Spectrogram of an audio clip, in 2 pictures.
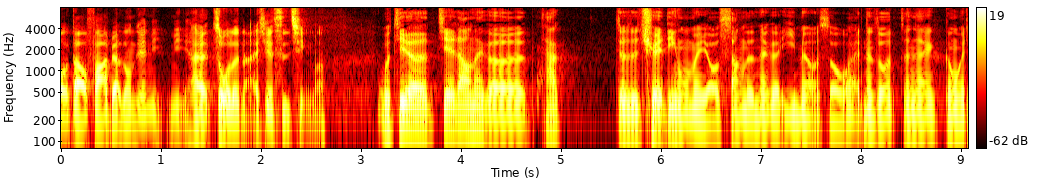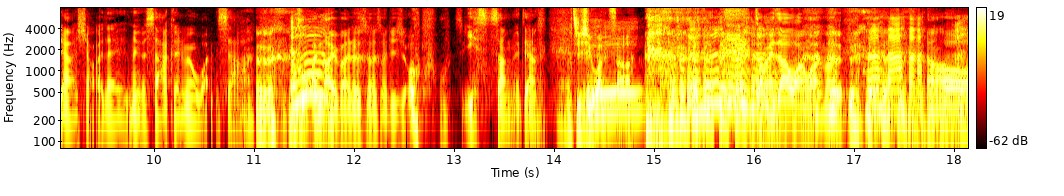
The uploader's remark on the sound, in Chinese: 今天這一集再跟我們一起回到費城的活動現場吧！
